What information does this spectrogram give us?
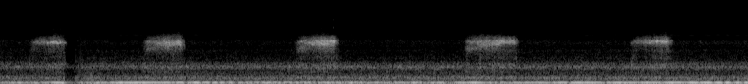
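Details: Owls on a live camera, August 24, 2011, 11:04 PM: five breathy, rasping screech bursts about one to one and a half seconds apart, a sharp click near the start, and a low constant hum.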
